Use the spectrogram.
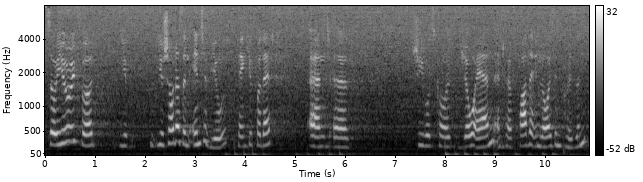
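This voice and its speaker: Female audience questioner, native German speaker with German accent, hesitant and apologetic, slow delivery, hissy sound. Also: medium pitch, a little mellow. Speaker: audience member asking a question. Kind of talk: halting question from the floor. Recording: hissy, echoing conference hall.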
